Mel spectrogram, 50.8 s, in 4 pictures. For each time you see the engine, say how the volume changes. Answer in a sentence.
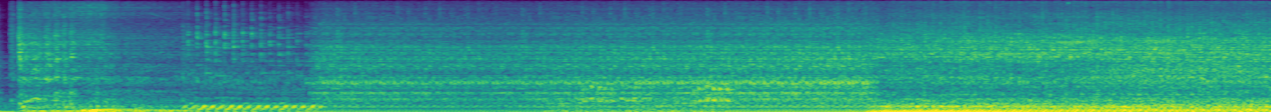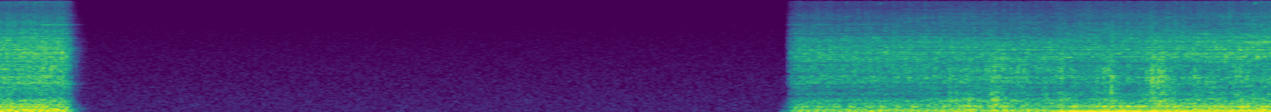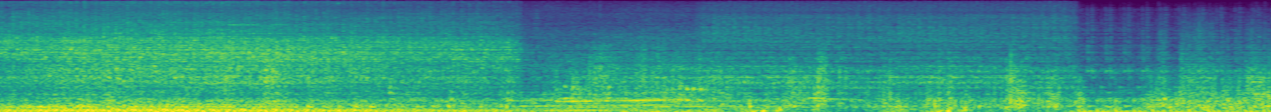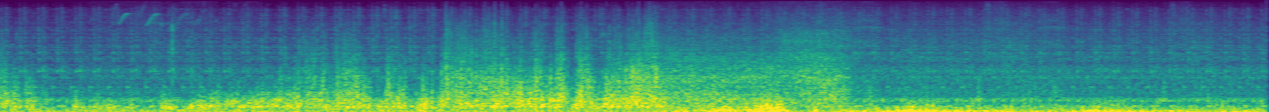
You can hear the engine from 0.0 to 13.5 s, getting louder; and from 20.6 to 50.7 s, getting quieter.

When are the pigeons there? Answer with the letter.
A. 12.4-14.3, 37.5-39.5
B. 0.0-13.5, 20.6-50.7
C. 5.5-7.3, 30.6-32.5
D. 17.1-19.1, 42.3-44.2
C.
